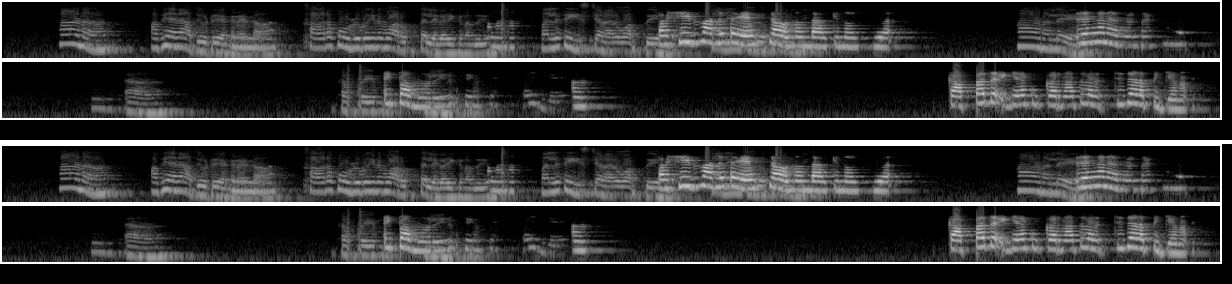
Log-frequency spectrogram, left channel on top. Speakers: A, on the left; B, on the right.
A: ആണ അത് ഞാൻ ആദ്യോട്ട് കേക്കണ
B: ഉം,
A: കേട്ടാ സാധാരണ കൊഴുവ് ഇങ്ങനെ വറ ത്തല്ലേ കഴിക്കണത്
B: ആ.
A: നല്ല ടേസ്റ്റ് ആണ് അങ്ങനെ വറുത്തു തിന്നാൽ
B: പക്ഷെ ഇത് നല്ല
A: തലയും
B: ടേസ്റ്റ്
A: വാലും ഒക്കെ
B: ആവുന്നു
A: കളഞ്ഞ്
B: ഉണ്ടാക്കി നോക്കിയ
A: ആണല്ലേ
B: <unintelligible>
A: ആഹ കപ്പയും
B: ഇപ്പൊ അമ്മ
A: മീനും
B: പറയും ആ കപ്പ ഇങ്ങനെ കുക്കറിനകത്ത് വെച്ച് തിളപ്പിക്കണം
